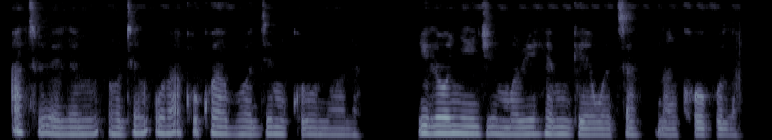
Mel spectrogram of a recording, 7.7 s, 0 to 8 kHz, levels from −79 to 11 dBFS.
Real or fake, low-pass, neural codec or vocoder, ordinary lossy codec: real; none; none; none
